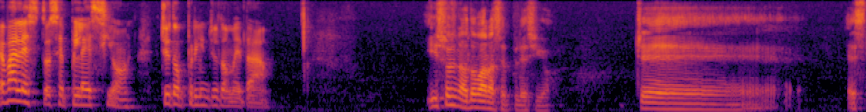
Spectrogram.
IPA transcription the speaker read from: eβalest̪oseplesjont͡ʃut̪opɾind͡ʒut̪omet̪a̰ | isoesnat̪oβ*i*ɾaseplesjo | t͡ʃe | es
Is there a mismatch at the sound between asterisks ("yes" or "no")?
yes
